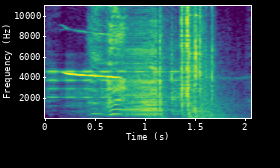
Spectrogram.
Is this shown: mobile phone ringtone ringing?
no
